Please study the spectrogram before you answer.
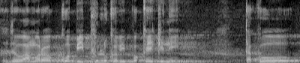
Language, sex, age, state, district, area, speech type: Odia, male, 60+, Odisha, Kendrapara, urban, spontaneous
